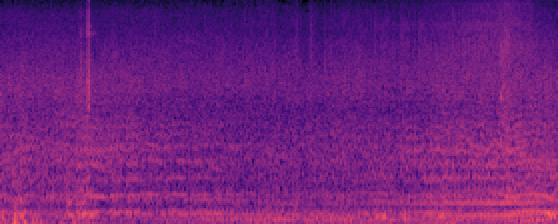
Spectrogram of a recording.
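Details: Dense hum of many bees, low and rumbling, with individual buzzes gliding slightly in pitch as insects pass, loudness rising gently toward the end.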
